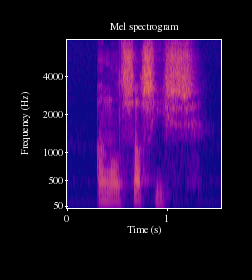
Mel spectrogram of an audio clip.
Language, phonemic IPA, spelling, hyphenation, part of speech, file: Dutch, /ˌɑ.ŋəlˈsɑ.sis/, Angelsassisch, An‧gel‧sas‧sisch, adjective / proper noun, Nl-Angelsassisch.ogg
- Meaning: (adjective) dated form of Angelsaksisch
